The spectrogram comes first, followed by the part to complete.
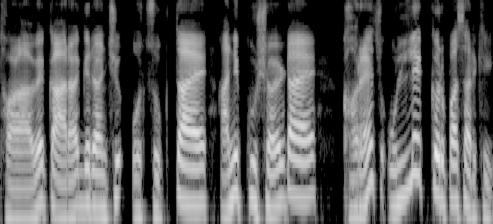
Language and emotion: Goan Konkani, surprised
